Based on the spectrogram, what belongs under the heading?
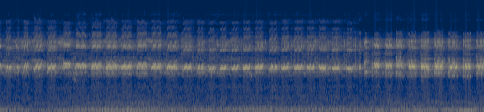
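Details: Edited swiftlet lure playback, said to make swiftlets chase their partners: a dense stream of bright, twittering chirps repeated about three to four times a second, steady and echo-like, with a low hum underneath.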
